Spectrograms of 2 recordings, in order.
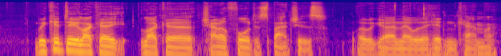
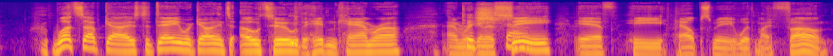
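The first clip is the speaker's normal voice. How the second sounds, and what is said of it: Put-on American accent. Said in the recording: “you just did like a kind of American accent.”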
